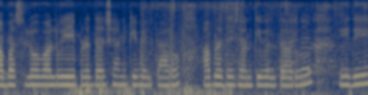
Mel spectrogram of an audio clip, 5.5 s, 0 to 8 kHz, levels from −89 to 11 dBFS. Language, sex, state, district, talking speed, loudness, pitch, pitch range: Telugu, female, Andhra Pradesh, Chittoor, 130 wpm, -30 LUFS, 225 Hz, 215-225 Hz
